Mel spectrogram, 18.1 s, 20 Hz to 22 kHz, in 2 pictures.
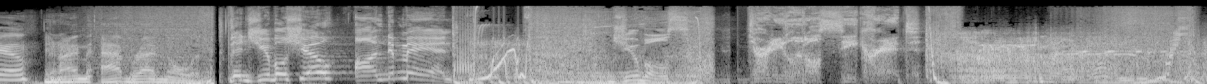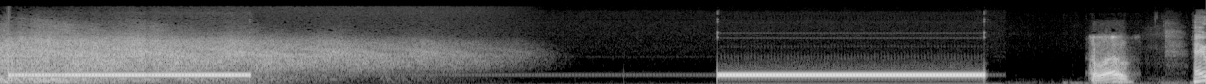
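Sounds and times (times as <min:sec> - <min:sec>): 
speech: 0:00.0 - 0:09.3, 0:17.3 - 0:18.1
burst of noise: 0:00.4 - 0:01.7, 0:03.4 - 0:05.6, 0:06.9 - 0:13.2
steady telephone tone of a call back: 0:09.2 - 0:11.0, 0:14.4 - 0:16.5.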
